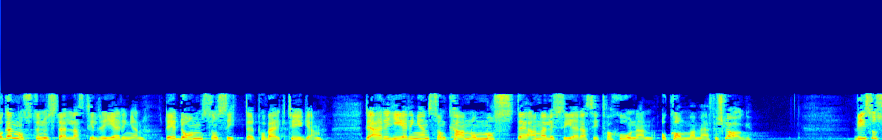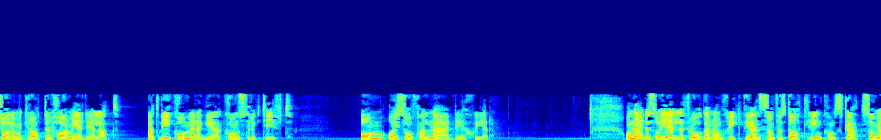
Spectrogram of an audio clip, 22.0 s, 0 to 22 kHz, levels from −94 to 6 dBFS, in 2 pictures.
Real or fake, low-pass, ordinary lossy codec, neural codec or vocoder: real; 7.2 kHz; MP3, 32 kbps; none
